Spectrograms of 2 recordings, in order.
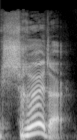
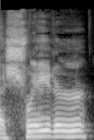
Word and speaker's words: Schröder: There's a dude on the Lakers who's from Germany, and his last name is an umlaut in it, and it's pronounced like Schröder. Right.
